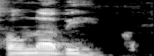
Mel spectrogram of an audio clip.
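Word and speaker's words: Honobia: been on two expeditions in oklahoma around the whole nubby area spelled whole no hoenobia but it's it's it's pronounced whole nubby very very hit i know i know dave's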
